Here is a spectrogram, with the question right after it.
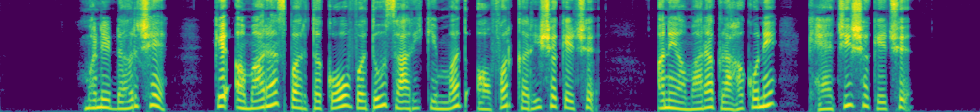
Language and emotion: Gujarati, fearful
